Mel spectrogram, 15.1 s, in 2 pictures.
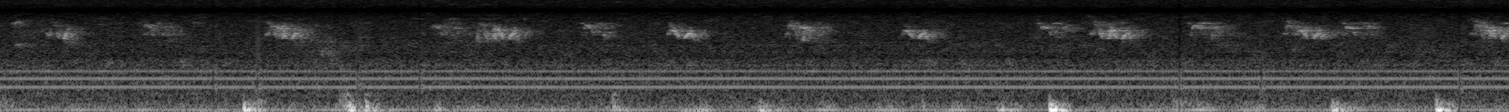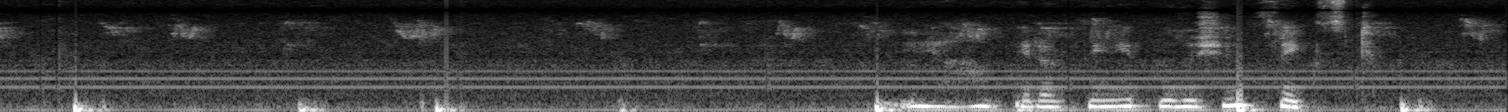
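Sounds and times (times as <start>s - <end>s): small birds chirping: 0.0s - 15.0s
steady electrical hum: 0.0s - 15.0s
low thuds: 1.2s - 2.4s, 3.0s - 8.2s, 9.0s - 9.9s, 10.6s - 10.9s, 11.9s - 12.8s, 13.7s - 14.8s.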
